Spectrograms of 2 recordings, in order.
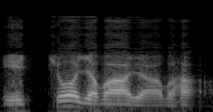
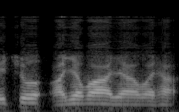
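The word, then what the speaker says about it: एचोऽयवायावः: So when you pronounce the sutram, you should say echo yava yavaha, echo. Don't say echo ayava yavaha, not like that.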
